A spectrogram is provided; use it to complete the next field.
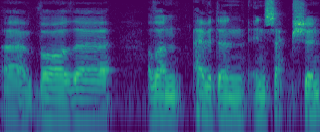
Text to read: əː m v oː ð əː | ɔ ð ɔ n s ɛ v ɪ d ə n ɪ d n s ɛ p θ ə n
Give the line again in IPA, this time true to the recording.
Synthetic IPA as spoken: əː m v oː ð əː | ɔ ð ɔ n h ɛ v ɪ d ə n ɪ n s ɛ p ʃ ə n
